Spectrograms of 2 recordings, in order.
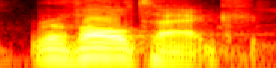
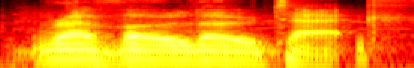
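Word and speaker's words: Revoltech: who first sort of made me realize that it's pronounced revoltek and or reveltech and not Revo low Tech shout out to Dave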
